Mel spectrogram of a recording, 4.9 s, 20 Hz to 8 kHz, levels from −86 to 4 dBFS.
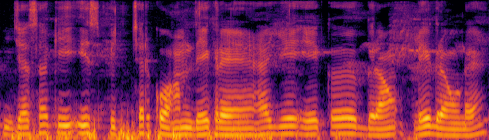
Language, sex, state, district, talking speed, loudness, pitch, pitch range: Hindi, male, Chandigarh, Chandigarh, 170 wpm, -15 LUFS, 150 Hz, 140-165 Hz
